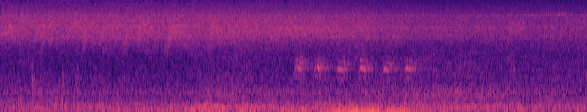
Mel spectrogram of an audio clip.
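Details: Cicadas on a summer forest trail in Seoul, Korea, droning in a continuous high buzz, joined midway by a brief run of rapid repeated bird notes and a low rumble.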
